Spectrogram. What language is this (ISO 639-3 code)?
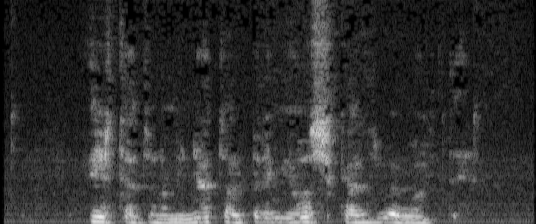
ita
